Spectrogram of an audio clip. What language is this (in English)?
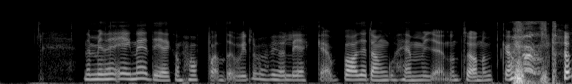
Swedish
